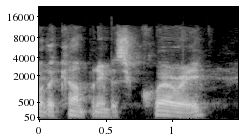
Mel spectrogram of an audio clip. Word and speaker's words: Querai: The name of the company is Querai. It's spelled Querai, like you're running a query with artificial intelligence built into it.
